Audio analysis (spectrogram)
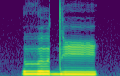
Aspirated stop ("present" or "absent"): absent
